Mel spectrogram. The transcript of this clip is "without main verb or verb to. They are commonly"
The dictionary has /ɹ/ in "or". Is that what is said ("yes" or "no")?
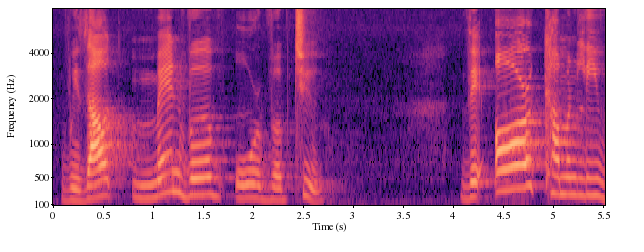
yes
